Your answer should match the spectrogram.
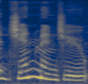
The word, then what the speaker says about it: jinmenju: They're meant to be pronounced like quickly.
